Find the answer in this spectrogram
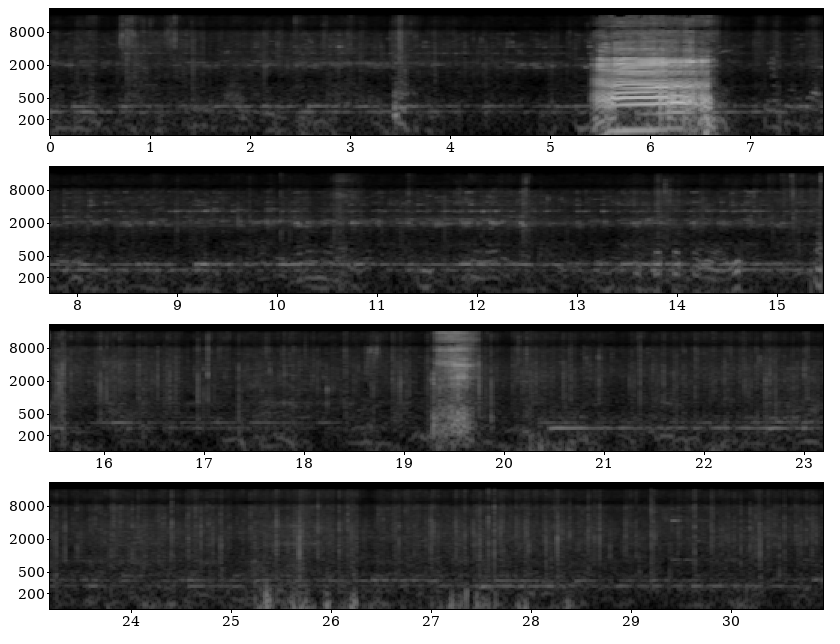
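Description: A yak calls once about six seconds in, a loud call lasting about a second; this is the loudest thing heard. Later a brief sharp sound stands out over a faint steady low hum.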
